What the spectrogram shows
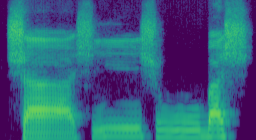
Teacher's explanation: nyesar ke huruf ta gitu ya bisa nyesar ke mana-mana gitu jadi tengah lidah bertemu langit-langit · sifat hurufnya syin itu mengandung sifat yang namanya tafasyi tafasi itu adalah menyebarnya aliran udara ya di mulut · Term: huruf syin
